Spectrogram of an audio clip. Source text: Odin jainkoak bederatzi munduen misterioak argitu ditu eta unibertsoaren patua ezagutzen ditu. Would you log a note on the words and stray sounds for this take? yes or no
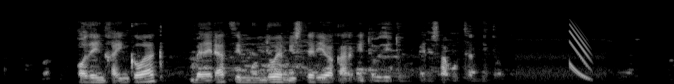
yes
